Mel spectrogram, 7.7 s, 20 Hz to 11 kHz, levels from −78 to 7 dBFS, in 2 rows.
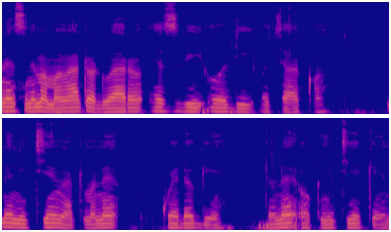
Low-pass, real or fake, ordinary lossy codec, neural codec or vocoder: none; real; none; none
